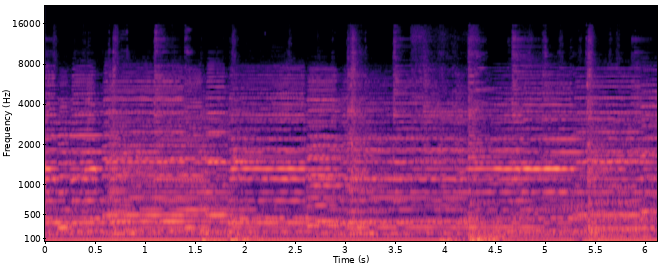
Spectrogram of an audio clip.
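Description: Live folk band playing an instrumental passage, the accordion carrying the melody over acoustic guitar, fiddle, double bass and sousaphone, with regular drum hits keeping time.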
